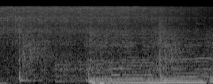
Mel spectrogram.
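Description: CNC plasma torch cutting steel plate: a steady, even hiss. Background music comes in underneath about a second in.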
